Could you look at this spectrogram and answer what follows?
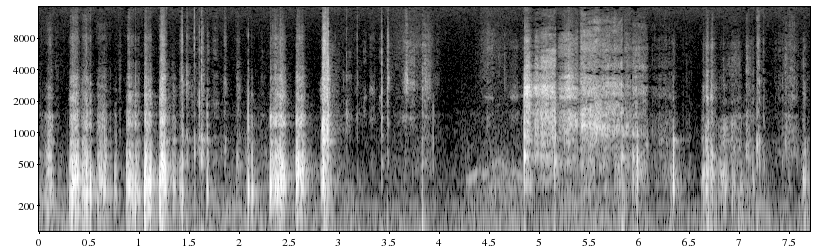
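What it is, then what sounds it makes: Cardboard gift box. A small red textured cardboard gift box with a ribbon is turned in the hands while long red nails scratch and tap its sides and lid. Quick, dry taps with little ring come in clusters, and a longer bright scratching stretch follows.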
